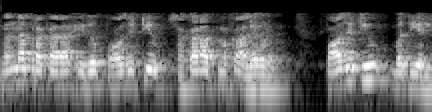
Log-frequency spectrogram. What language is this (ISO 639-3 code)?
kan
